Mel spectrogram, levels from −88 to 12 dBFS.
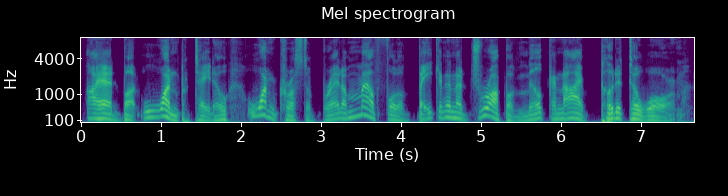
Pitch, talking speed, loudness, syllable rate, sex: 130 Hz, 190 wpm, -21 LUFS, 4.3 syllables/s, male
